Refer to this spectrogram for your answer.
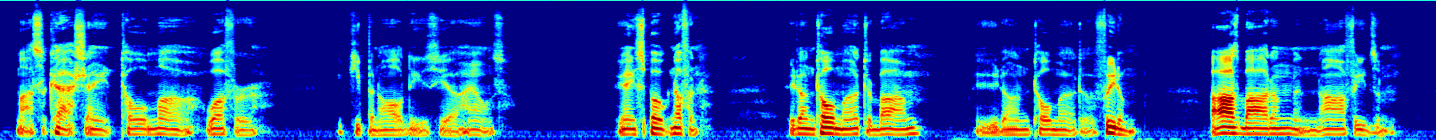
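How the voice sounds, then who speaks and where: A man puts on a character voice, raspy and at a fairly low pitch. He speaks at a fairly slow pace with long, frequent pauses. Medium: read story. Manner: terse, evasive.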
